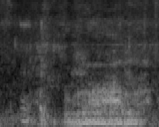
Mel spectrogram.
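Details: Rottweilers in a big fight: a deep, rumbling growl swells after a short quiet start and holds steady, with scuffling noise at the beginning.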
